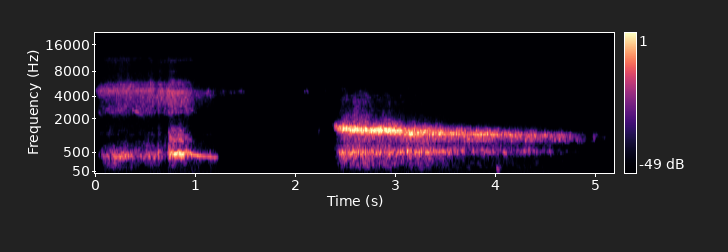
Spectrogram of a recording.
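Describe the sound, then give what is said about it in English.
A deep breath drawn in during a guided group meditation, heard as a soft airy rush. After a short pause comes a longer, steadier breathy sound with a faint tone that slowly fades. “let's take 3 deep breaths to really expand our soul and our spirit. Deep breath in.”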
